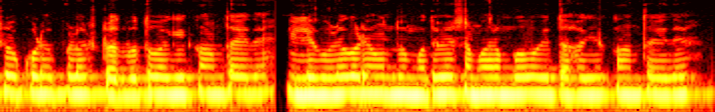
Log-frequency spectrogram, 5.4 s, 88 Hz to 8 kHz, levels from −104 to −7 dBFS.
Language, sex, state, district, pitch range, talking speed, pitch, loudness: Kannada, male, Karnataka, Dharwad, 180-185 Hz, 125 wpm, 180 Hz, -23 LUFS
